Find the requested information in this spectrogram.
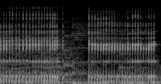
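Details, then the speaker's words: Adult man burping after a meal at Olive Garden, having held it in during a 20-plus-minute recording session: a short, voiced, resonant belch with a brief gap partway through; ordinary burp. "I'm sorry. I tried to hold it in. I couldn't hold that one in."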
